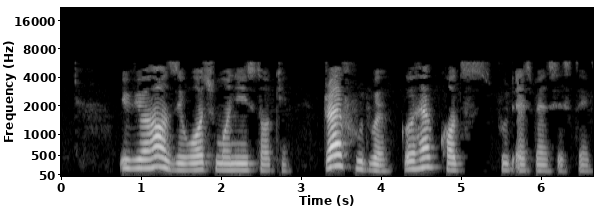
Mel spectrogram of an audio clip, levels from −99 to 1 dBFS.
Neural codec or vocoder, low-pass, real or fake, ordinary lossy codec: none; 7.2 kHz; real; MP3, 24 kbps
